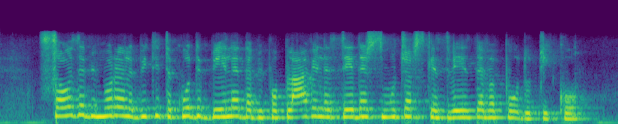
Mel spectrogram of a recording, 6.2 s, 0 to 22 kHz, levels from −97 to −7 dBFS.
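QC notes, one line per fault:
Throughout, gain pumping: the level is pulled down on every loud sound, squashing loud and soft parts closer together, a swing of around 25 dB, most likely from input gain set far too high with a fast limiter clamping down.
4.01 to 5.5 s, AMR rate drop: the voice goes rougher and more synthetic with no gap or loss of bandwidth, which fits the codec falling from 12.65 to 6.6 kbit/s on a weak link.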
